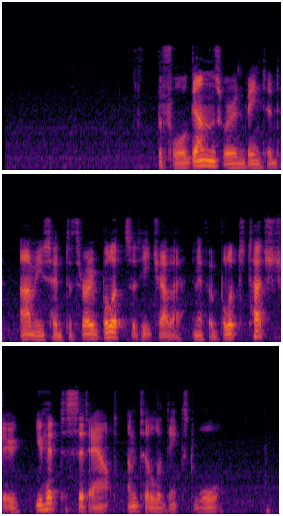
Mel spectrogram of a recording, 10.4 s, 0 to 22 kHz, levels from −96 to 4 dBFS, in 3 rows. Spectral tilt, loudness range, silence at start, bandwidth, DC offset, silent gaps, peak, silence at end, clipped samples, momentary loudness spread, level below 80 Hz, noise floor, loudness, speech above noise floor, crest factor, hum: -5.5 dB/octave; 4 LU; 1.95 s; 7.8 kHz; under 0.1%; none; -10 dBFS; 0.15 s; under 0.1%; 14 LU; -62 dBFS; -68 dBFS; -33 LUFS; 35 dB; 24 dB; none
